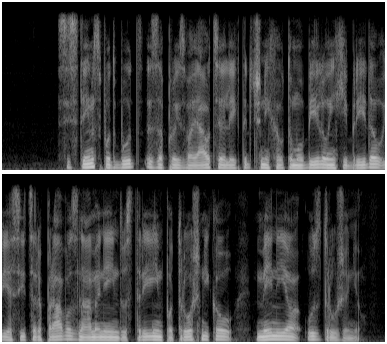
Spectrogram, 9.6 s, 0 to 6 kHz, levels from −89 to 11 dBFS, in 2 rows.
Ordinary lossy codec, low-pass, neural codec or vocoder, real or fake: none; 5.4 kHz; none; real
